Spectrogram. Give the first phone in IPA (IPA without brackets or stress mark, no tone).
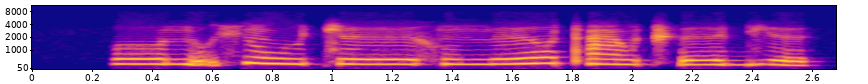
oː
